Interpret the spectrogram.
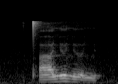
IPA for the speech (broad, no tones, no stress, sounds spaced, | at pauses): tʼ a lʲ ə lʲ ə lʲ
